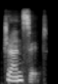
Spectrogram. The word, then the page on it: transit: Indian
